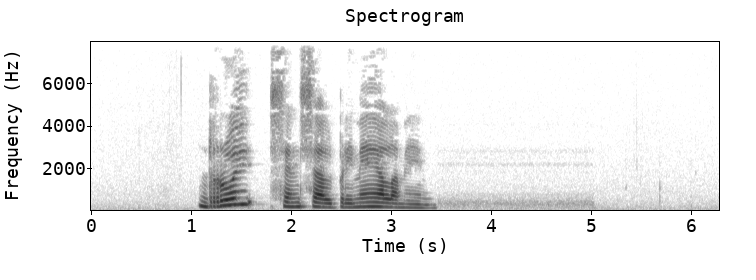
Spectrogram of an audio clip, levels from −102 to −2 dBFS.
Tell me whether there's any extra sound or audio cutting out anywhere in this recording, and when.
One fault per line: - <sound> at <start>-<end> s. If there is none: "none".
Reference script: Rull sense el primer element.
none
